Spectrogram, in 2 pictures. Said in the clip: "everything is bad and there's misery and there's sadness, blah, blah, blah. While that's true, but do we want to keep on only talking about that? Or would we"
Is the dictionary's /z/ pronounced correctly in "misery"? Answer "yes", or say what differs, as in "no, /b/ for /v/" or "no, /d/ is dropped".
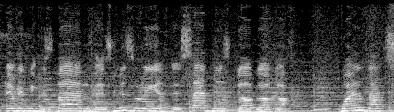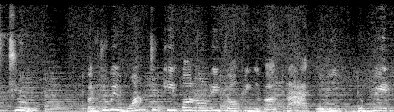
yes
